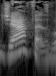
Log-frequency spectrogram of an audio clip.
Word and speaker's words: Jaffa: How do you say it? – Jaffa. – Which is what I just said, Jaffa. Why do they say it's so weird here in America? – No, you're not saying it right. Try again. – Jaffa? – No, oh God, you fucking Americans. Try it one more time. – Jaffa. – Oh, Lori, I got it. Jaffa? – That's better.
